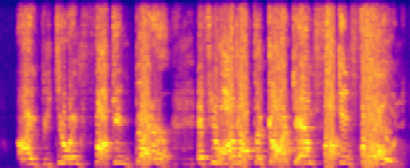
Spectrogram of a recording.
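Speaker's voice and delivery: high, shrill, full-throated all-out screaming outburst. Retelling her reply to a caller on the phone, reenacting a scream. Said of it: "I screamed this, right like this".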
